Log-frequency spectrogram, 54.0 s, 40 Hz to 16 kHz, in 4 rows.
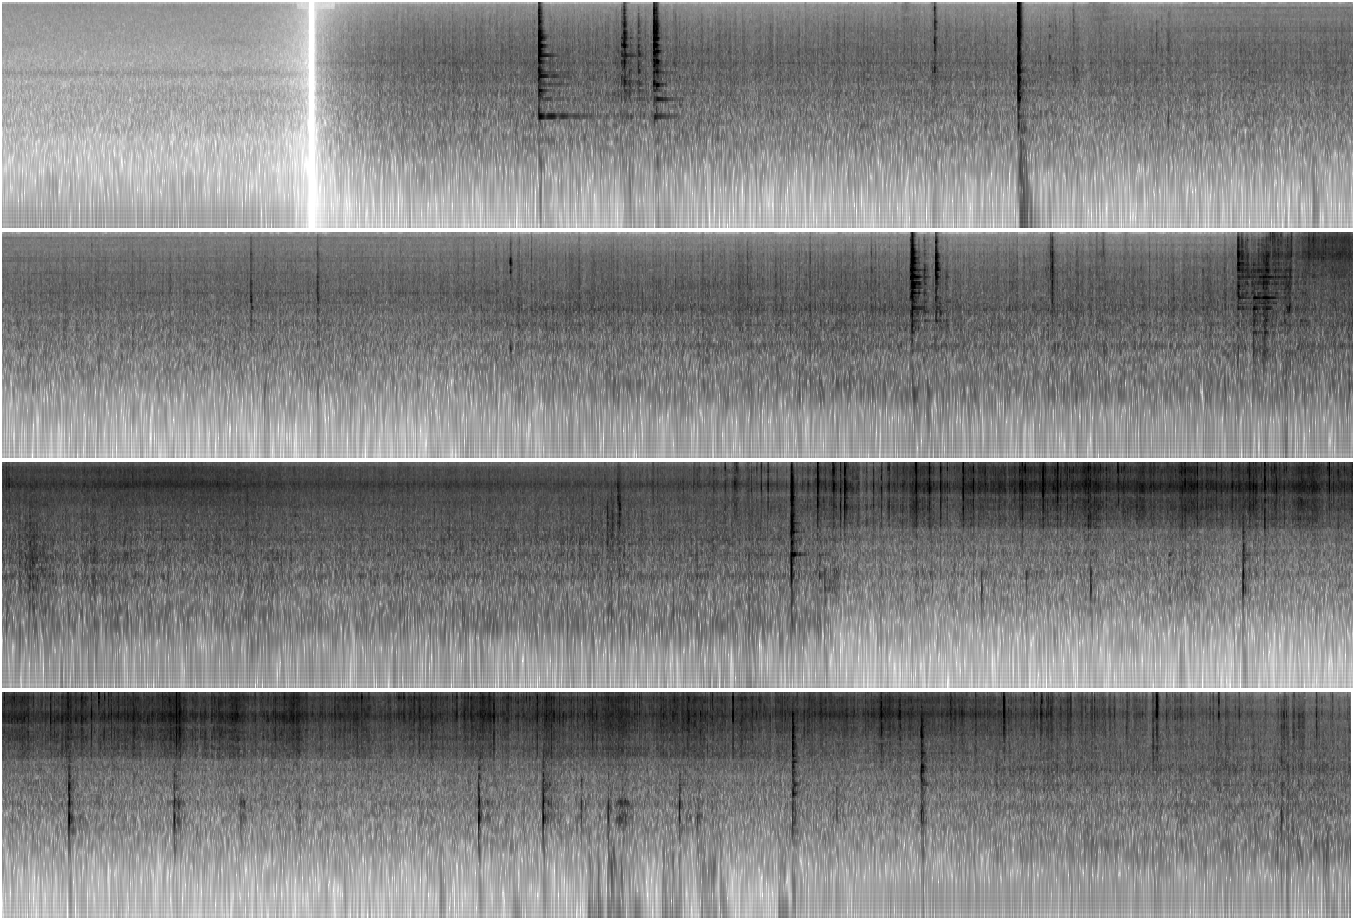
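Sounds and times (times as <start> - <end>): food sizzling in a frying pan: 3.2 - 54.0
utensil clicking against pan: 34.3 - 52.2.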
